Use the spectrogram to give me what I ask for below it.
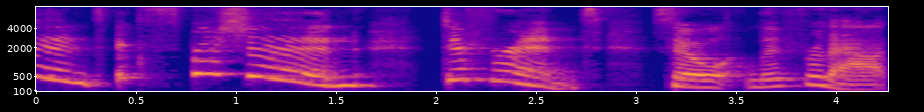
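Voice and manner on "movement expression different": very high, slow, airy, dreamy, artsy voice. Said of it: "the daughter of doctors is like".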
